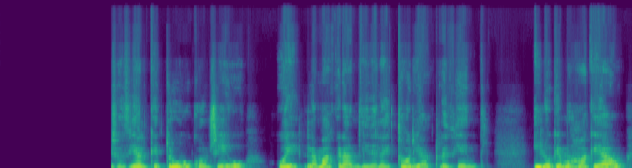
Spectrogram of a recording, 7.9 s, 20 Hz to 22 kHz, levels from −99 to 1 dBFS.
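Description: One channel runs roughly 3 ms behind the other, and the two are summed to mono throughout, producing channel delay (comb filtering). The shared speech cancels at evenly spaced frequencies from around 200 Hz upward, leaving the voice hollow and phasey with fixed spectral notches.

The recording began late, causing a cut-off start. Digital silence runs until 1.39 s, then the speech enters abruptly in mid-sound, with no natural attack or fade, just before "social que truxu".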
